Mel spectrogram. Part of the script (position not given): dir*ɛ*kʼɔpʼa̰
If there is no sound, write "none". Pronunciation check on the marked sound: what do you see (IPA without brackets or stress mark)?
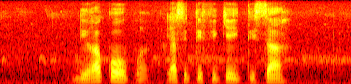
a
